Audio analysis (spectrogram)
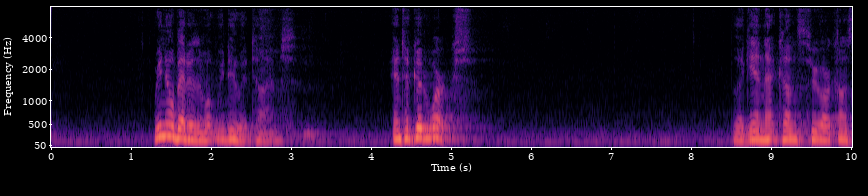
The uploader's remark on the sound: Downtown Church Of Christ Audio Sermon.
